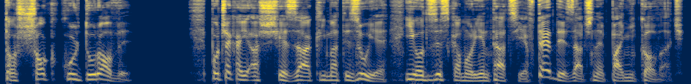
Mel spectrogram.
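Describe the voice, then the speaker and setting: A man reading an audiobook, voicing a panicky, put-upon Englishman who wails and complains in a shrill voice. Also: sing-song, moderate pace, husky, no echo, clean studio sound. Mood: indignant.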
